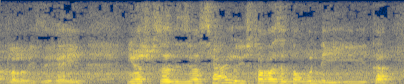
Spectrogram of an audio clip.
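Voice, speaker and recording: Fairly brisk speech from a man, plus noticeable room echo and clear background noise. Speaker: psychologist and holistic therapist. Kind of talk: vlog monologue. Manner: calm.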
